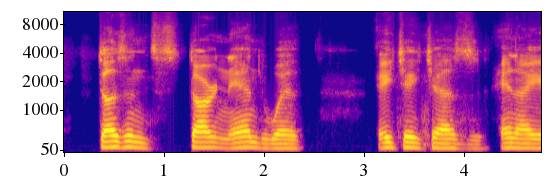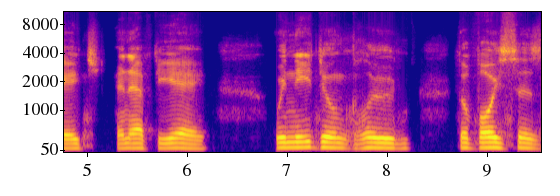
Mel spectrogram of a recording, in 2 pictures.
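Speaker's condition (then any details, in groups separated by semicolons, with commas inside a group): ALS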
